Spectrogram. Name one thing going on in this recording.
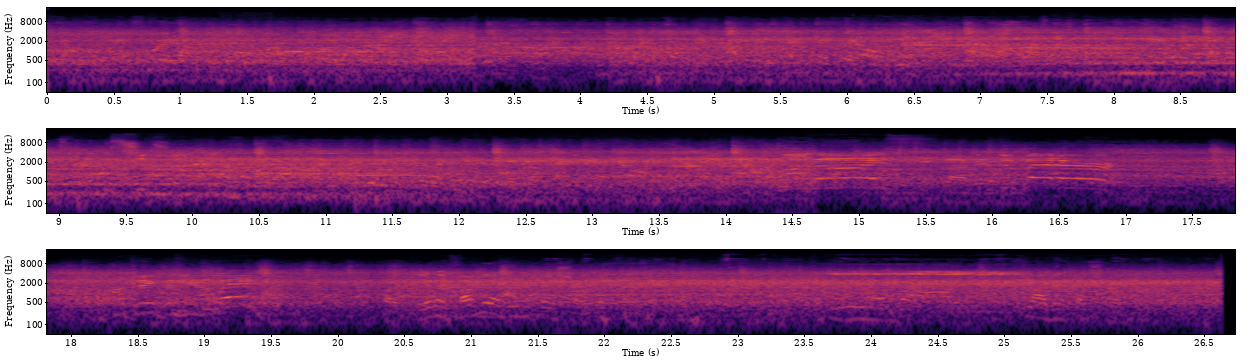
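A large crowd murmurs and chatters throughout.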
